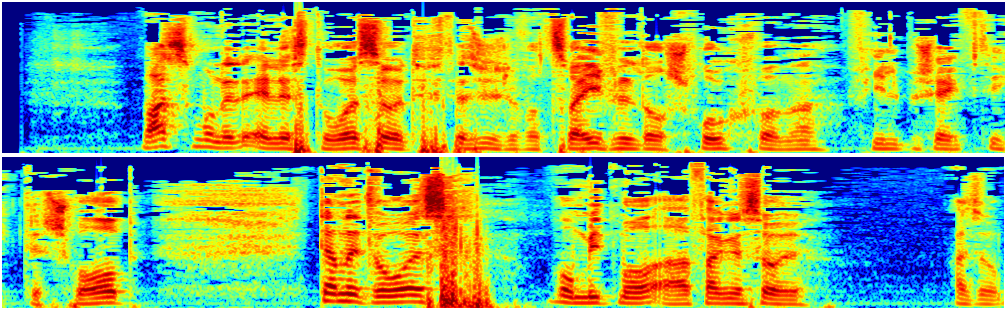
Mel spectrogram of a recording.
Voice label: doa sott, schwaebisch; Was mr net älles doa sott; Das ist der verzweifelte Spruch eines vielbeschäftigten Schwaben, der nicht weiß, womit er anfangen soll

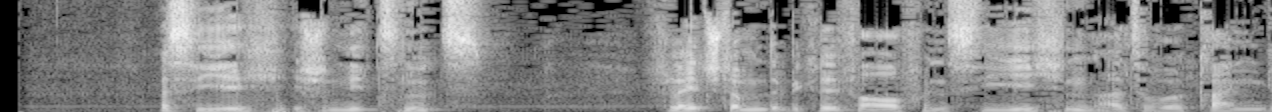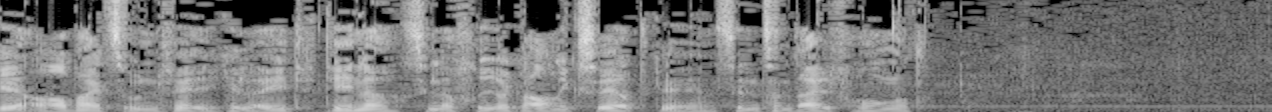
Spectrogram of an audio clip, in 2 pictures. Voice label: "siach", schwaebisch

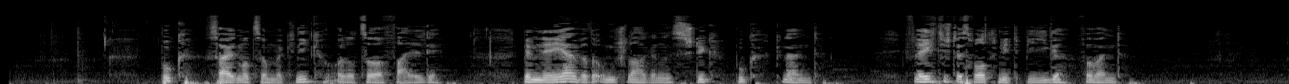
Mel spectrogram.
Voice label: buck, schwaebisch

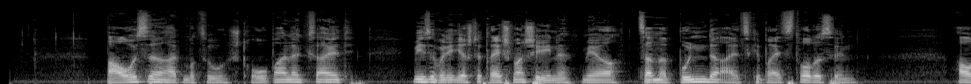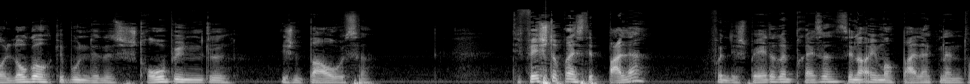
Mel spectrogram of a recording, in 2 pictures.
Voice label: bausa, schwaebisch

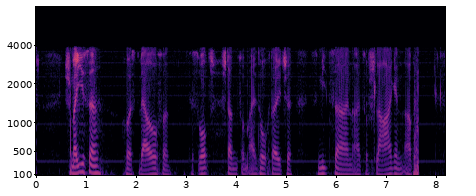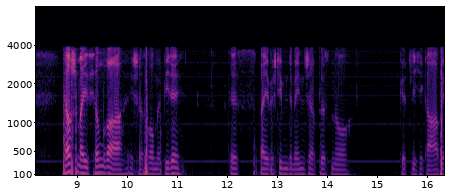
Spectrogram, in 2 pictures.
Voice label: "schmeissa", schwaebisch

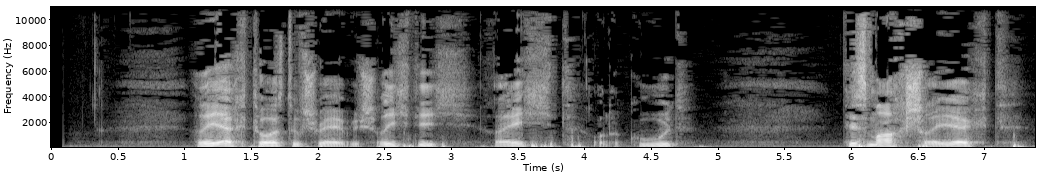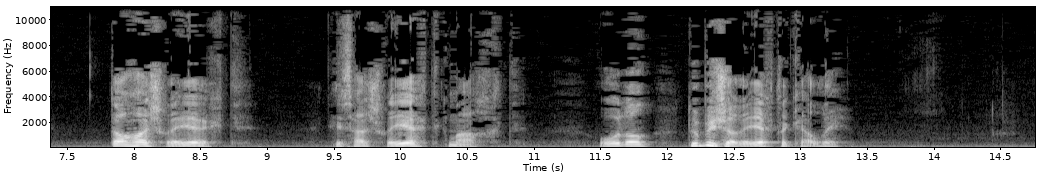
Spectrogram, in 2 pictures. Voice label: "reacht", schwaebisch; Reacht heißt richtig, recht, gut

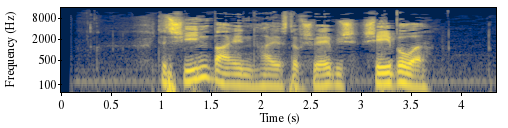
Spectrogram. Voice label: scheeboa, schwaebisch

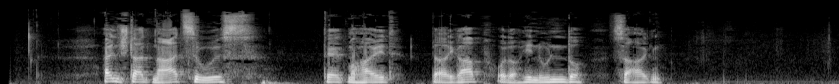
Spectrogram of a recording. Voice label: nazuas, schwaebisch; Anstelle na’zuas würde man heute bergab, hinunter, sagen.

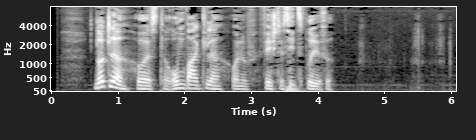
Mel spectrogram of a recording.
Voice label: "nottla", schwaebisch

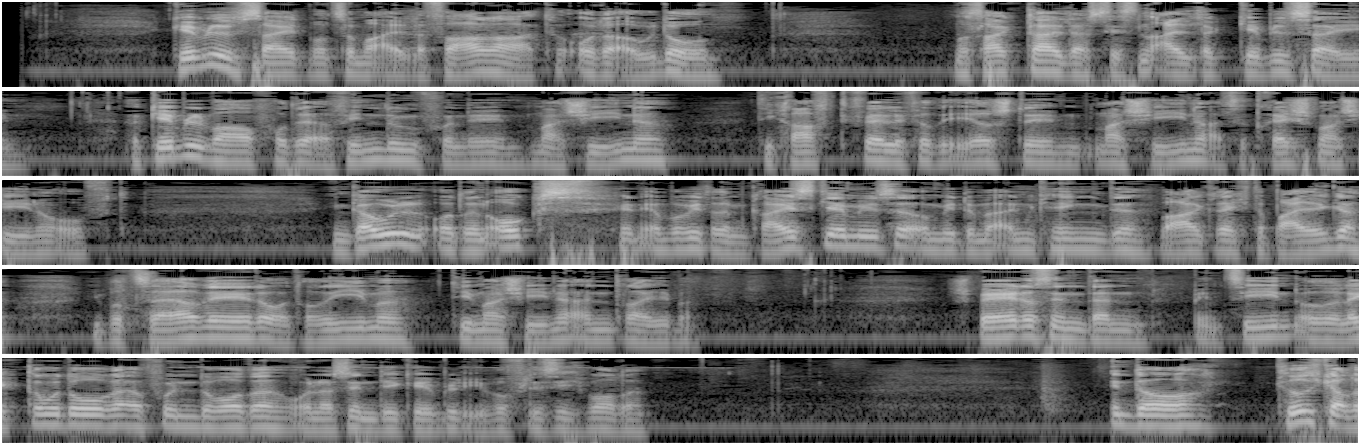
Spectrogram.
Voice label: goeppel, schwaebisch

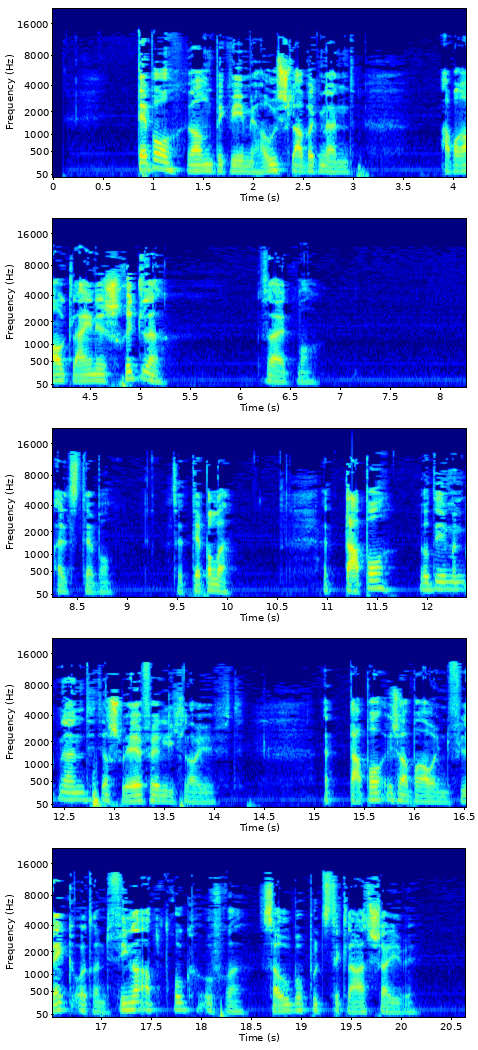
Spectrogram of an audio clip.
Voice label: daepper, schwaebisch

